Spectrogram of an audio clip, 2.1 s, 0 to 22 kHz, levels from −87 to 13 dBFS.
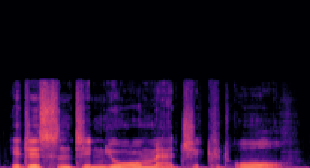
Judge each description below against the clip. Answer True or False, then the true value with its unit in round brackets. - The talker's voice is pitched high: False (95 Hz)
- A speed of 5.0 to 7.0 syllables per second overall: False (4.4 syllables/s)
